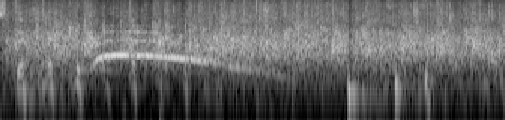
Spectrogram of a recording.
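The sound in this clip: A standing audience applauds loudly to welcome a guest on stage, a dense wash of clapping with one long whistle that rises briefly and then slides slowly downward.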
